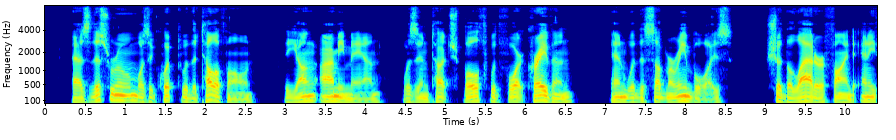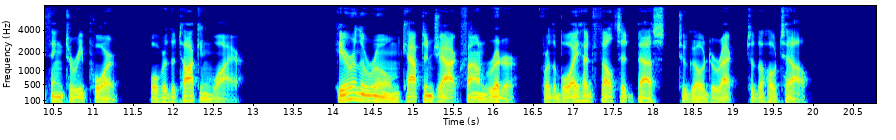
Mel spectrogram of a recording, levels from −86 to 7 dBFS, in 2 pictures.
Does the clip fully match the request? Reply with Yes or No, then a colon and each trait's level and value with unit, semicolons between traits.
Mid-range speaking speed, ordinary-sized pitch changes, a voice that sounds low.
Yes: average, 160 wpm; average, 3.4 semitones; very low, 90 Hz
